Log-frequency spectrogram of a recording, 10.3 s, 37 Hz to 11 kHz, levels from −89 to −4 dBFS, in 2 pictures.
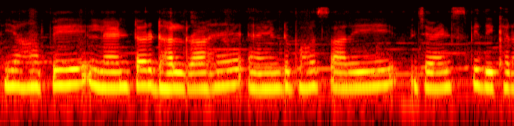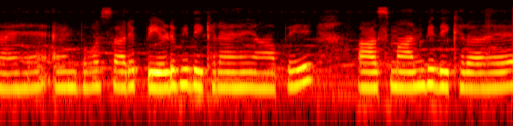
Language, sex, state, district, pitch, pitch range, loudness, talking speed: Hindi, female, Bihar, Gopalganj, 215 Hz, 210-230 Hz, -31 LUFS, 170 wpm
